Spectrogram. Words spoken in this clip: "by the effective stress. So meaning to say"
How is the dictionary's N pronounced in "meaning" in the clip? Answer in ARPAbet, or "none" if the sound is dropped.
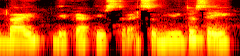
none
